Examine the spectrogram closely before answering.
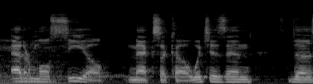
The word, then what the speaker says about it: Hermosillo: And I said Hermosillo, Mexico, but the way that it's pronounced is Hermosillo, Mexico, which is in the state of Sonora, which is right below Arizona, below Arizona.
